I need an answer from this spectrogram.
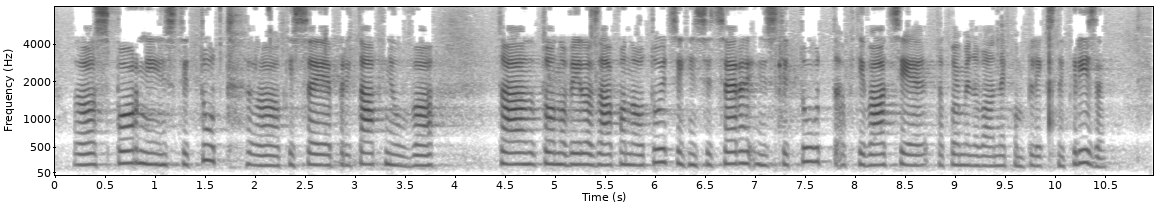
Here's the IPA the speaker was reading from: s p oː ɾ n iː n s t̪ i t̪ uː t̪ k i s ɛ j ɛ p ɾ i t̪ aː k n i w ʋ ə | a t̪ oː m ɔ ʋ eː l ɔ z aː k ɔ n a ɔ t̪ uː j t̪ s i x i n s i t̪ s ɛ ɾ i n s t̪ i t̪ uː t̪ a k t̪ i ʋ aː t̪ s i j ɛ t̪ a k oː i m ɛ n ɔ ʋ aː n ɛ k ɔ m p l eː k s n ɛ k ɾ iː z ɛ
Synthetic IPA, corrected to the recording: s p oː ɾ n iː n s t̪ i t̪ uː t̪ k i s ɛ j ɛ p ɾ i t̪ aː k n i w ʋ ə | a t̪ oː n ɔ ʋ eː l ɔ z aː k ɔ n a ɔ t̪ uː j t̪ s i x i n s i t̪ s ɛ ɾ i n s t̪ i t̪ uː t̪ a k t̪ i ʋ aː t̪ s i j ɛ t̪ a k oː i m ɛ n ɔ ʋ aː n ɛ k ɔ m p l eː k s n ɛ k ɾ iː z ɛ

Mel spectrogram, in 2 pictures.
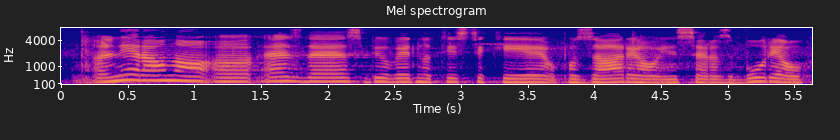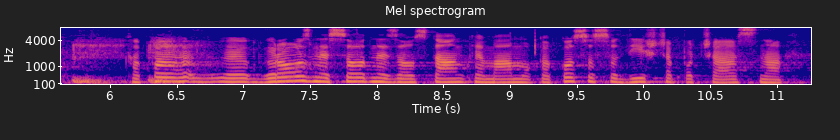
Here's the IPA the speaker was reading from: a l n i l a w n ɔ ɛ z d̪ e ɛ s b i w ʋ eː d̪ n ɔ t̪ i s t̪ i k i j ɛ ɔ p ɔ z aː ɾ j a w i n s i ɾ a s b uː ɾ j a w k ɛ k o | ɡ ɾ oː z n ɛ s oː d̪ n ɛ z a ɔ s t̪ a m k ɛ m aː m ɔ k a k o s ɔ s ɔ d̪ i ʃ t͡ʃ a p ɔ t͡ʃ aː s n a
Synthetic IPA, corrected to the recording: a l n i ɾ a w n ɔ ɛ z d̪ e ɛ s b i w ʋ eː d̪ n ɔ t̪ i s t̪ i k i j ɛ ɔ p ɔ z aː ɾ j a w i n s ɛ ɾ a z b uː ɾ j a w k a k o | ɡ ɾ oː z n ɛ s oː d̪ n ɛ z a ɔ s t̪ a ŋ k ɛ m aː m ɔ k a k o s ɔ s ɔ d̪ i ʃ t͡ʃ a p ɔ t͡ʃ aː s n a

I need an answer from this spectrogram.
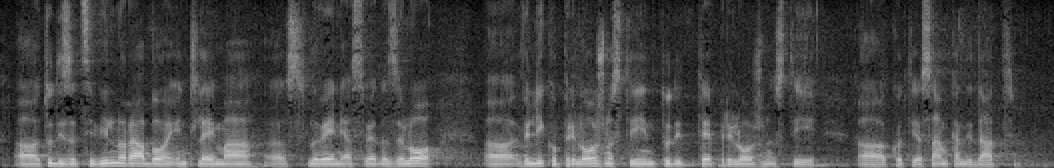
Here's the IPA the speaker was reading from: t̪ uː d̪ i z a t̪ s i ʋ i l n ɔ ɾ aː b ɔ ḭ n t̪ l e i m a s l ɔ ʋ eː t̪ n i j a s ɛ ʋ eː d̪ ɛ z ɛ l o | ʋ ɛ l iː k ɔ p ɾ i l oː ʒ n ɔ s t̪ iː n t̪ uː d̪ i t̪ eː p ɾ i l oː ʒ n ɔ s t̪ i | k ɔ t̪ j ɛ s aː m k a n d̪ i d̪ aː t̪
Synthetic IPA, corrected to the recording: t̪ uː d̪ i z a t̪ s i ʋ i l n ɔ ɾ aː b ɔ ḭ n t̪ l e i m a s l ɔ ʋ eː n i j a s ɛ ʋ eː d̪ a z ɛ l o | ʋ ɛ l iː k ɔ p ɾ i l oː ʒ n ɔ s t̪ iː n t̪ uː d̪ i t̪ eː p ɾ i l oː ʒ n ɔ s t̪ i | k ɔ t̪ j ɛ s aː m k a n d̪ i d̪ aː t̪

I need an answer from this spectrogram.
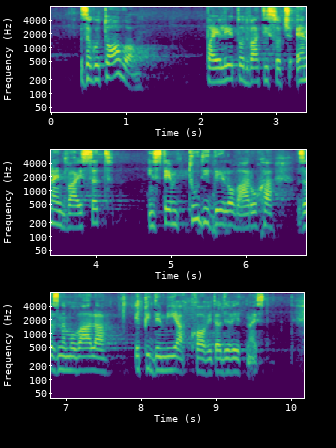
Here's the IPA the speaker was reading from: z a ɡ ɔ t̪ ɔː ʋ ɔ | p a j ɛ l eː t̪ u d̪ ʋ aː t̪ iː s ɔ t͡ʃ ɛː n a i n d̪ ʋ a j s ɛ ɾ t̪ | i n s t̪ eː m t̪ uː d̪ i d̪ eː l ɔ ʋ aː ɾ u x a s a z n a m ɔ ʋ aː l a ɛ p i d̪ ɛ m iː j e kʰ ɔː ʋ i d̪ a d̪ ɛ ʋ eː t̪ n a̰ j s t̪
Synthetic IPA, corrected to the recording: z a ɡ ɔ t̪ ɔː ʋ ɔ | p a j ɛ l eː t̪ ɔ d̪ ʋ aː t̪ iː s ɔ t͡ʃ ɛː n a i n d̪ ʋ a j s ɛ t̪ | i n s t̪ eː m t̪ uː d̪ i d̪ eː l ɔ ʋ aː ɾ u x a z a z n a m ɔ ʋ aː l a ɛ p i d̪ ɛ m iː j a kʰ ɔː ʋ i d̪ a d̪ ɛ ʋ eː t̪ n a̰ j s t̪

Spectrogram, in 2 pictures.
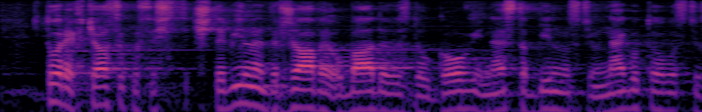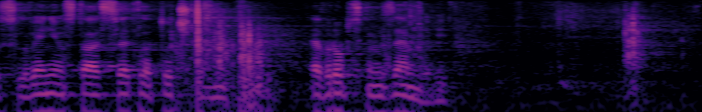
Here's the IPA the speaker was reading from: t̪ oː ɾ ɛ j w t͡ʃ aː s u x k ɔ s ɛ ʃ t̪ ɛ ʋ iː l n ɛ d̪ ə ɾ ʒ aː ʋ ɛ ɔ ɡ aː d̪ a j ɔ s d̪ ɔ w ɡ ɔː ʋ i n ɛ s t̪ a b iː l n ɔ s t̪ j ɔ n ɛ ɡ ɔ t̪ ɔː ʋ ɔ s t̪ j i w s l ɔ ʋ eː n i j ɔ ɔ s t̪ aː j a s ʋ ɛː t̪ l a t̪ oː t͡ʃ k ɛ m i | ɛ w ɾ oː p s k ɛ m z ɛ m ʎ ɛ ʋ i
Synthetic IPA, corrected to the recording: t̪ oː ɾ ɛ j w t͡ʃ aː s u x k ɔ s ɛ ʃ t̪ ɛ ʋ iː l n ɛ d̪ ə ɾ ʒ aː ʋ ɛ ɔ b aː d̪ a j ɔ z d̪ ɔ w ɡ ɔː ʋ i n ɛ s t̪ a b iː l n ɔ s t̪ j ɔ n ɛ ɡ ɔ t̪ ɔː ʋ ɔ s t̪ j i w s l ɔ ʋ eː n i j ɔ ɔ s t̪ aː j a s ʋ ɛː t̪ l a t̪ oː t͡ʃ k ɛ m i | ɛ w ɾ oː p s k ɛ m z ɛ m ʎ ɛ ʋ i

